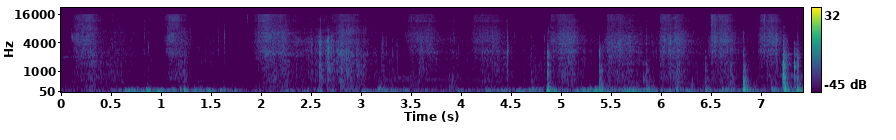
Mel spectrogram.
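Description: A broom sweeps and swishes across dry dirt in repeated strokes.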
